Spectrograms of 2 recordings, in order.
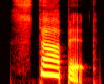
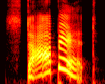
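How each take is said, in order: First: High little-girl voice, a mild mock shout; high childish "Stop it" with a firm drop; girl scolding. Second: High squawky parrot echo of "Stop it"; parrot copying. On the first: Lizzie telling Parrot off in a high girl's voice. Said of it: "Lizzie shouts at Parrot". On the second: Acted. Parrot mocking Lizzie by copying, high parrot voice. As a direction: parrot mimicking her words back, cheeky. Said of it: "Parrot repeats".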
